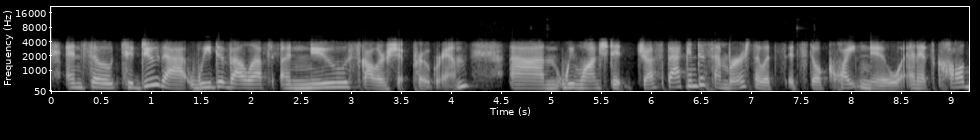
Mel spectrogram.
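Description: A woman speaks at a moderate pace with hardly any pauses and very even loudness. Hers is a plain, everyday voice, medium in pitch with ordinary pitch variation. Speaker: college scholarship program executive. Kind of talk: radio interview.

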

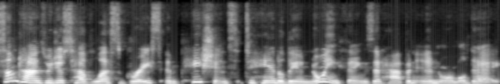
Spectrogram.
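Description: A woman at a fairly quick pace, fairly high in pitch, with lively intonation and a dry, close sound free of echo. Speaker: podcast host. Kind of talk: solo devotional podcast talk. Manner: sarcastic tone.

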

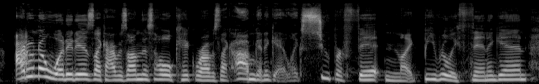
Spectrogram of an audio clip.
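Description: With an American accent, a woman talks at a very fast pace with hardly any pauses, a fairly high pitch and ordinary pitch variation, against noticeable background noise. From US South, Georgia. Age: 40s. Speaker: podcast co-host. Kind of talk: casual chat. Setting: studio.

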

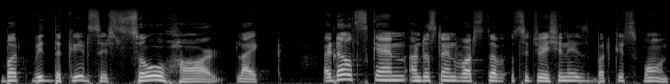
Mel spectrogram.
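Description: A man with an Indian accent speaks at a high pitch and a fairly slow pace, with ordinary pitch variation. The recording is very clean, with a silent background. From Rajasthan, India. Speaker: drop shipping entrepreneur. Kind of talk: casual interview. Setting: Bali retreat. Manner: halting, with many fillers.

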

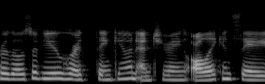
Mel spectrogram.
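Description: Using a normal speaking voice, a woman talks at a fairly quick pace with ordinary pitch variation. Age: 20s. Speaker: beauty pageant contestant and recent graduate. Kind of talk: casual interview chat.

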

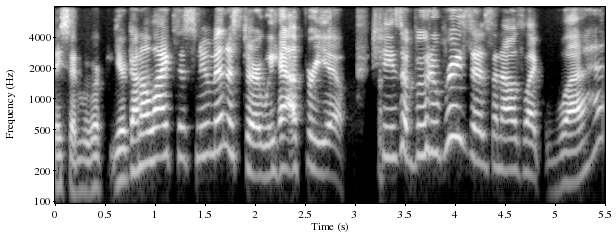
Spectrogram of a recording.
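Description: With an American accent, a woman talks in very wide pitch swings, the sound dry and close with no echo and the background quiet. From New York City (Brooklyn). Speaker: voodoo priestess and author. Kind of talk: interview.

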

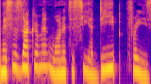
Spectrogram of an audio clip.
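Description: The pitch moves in an ordinary way during plain reading aloud, and the background is quiet.

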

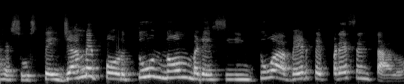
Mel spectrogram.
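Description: This woman's high-pitched voice carries lively intonation. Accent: coastal Ecuadorian. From Ecuador, Guayaquil. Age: young. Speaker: young church leader. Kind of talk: casual Bible discussion. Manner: animated.

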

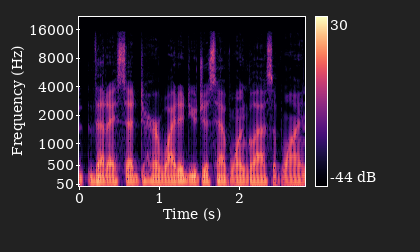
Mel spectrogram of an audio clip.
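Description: In an unremarkable speaking voice, a man with an American accent talks at a fairly quick pace and a fairly low pitch. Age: 30s. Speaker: church pianist and musician. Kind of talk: casual interview.

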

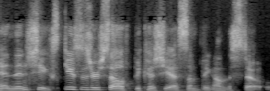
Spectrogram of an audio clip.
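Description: In a plain, everyday voice, a woman speaks at medium pitch with lively intonation on a very clean recording with a silent background. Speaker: podcast host. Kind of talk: casual chat.

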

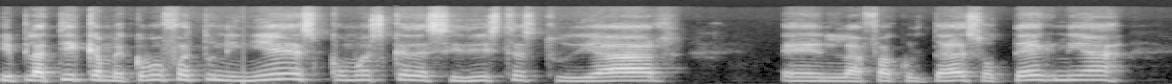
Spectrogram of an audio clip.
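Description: In a very clean recording with a silent background, a man with a high voice speaks at a moderate pace with fairly even intonation. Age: 40s. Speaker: podcast host. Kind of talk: interview.

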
